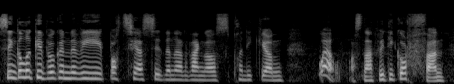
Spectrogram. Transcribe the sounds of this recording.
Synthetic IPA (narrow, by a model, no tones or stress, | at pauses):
sɨnɡɔlˠəɡɨboːɡənəviːb̥ɔtʰjasɨðənarðaŋɔspʰlˠanɪɡjɔnwɛlˠɔ̰snadwɛdiɡʊrfan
